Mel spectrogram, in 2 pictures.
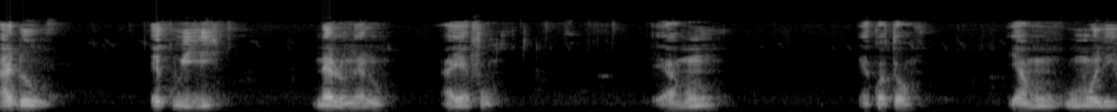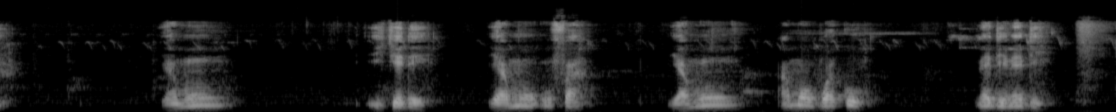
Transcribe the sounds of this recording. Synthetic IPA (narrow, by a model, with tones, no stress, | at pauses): a˨do˦ | e˦ku˦i˨ji˦ | nɛ̃˦lʊ˨nɛ̃˦lʊ˨ | a̰˨jɛ˦fʊ˨ | a̰˨mũ˦ | ɛ̰˨kɔ˨t̪ɔ˨ | ja˨mũ˦u˦mo˦li˦ | ja˨mu˦ | ḭ˨t͡ʃe˨de˨ | ja˨mʊ̃˦ṵ˦fa˦ | ja˨mʊ̃˦ | a̰˨m˦ɔ̃˦˨bʊ˨a˦ko˦ | nɛ˦dɪ˨nɛ̃˦dɪ˨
